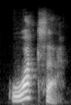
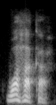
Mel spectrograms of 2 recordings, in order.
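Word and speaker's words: Oaxaca: Hello from Waka. Oh, Wajaka.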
